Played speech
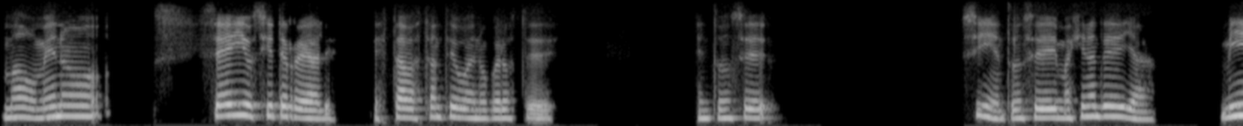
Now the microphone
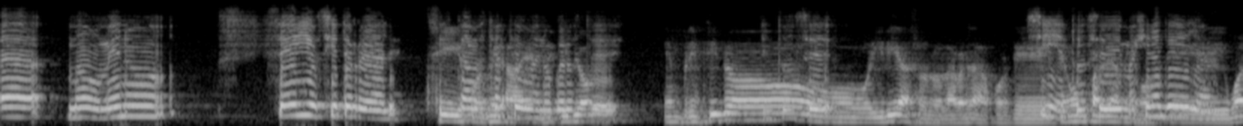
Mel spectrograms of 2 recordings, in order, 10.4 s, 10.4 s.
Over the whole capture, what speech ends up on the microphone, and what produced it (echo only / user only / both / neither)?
both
